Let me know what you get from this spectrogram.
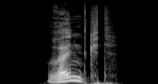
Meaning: inflection of röntgen: 1. third-person singular present 2. second-person plural present 3. plural imperative
- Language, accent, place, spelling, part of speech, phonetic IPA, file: German, Germany, Berlin, röntgt, verb, [ʁœntkt], De-röntgt.ogg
